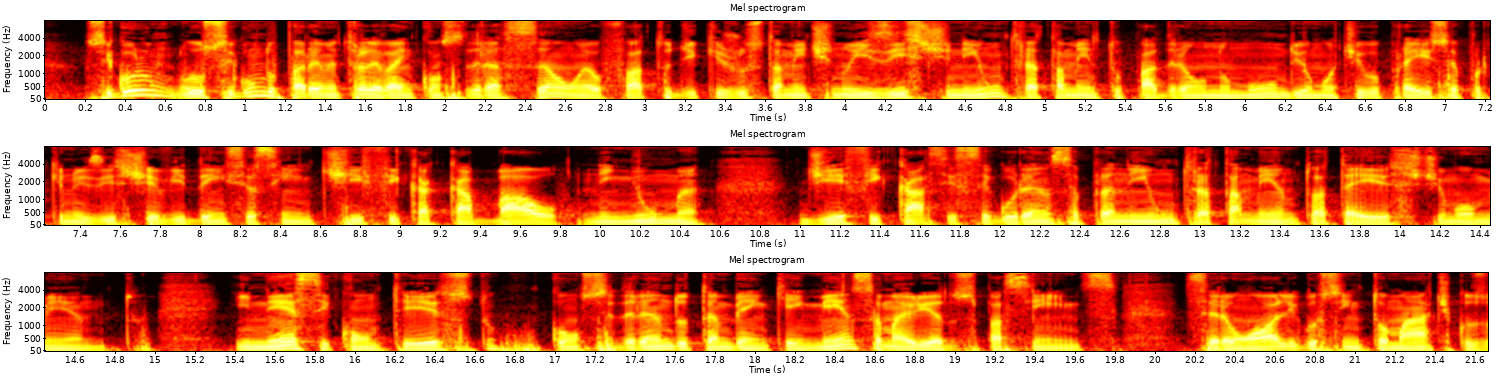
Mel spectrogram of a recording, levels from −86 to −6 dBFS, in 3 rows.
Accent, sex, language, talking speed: Brazilian, male, Portuguese, 155 wpm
